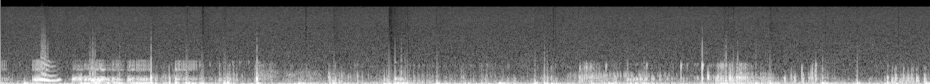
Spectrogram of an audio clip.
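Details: Stethoscope on the upper abdomen after drinking cola with Mentos, belly painful: continuous loud gurgling, bubbling and rumbling, active bowel sounds (borborygmi).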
